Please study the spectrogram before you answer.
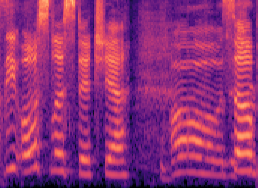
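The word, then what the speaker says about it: Åsle: because A with a circle over it, S-L-E, is pronounced Osla. So it's the Osla stitch, yeah.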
